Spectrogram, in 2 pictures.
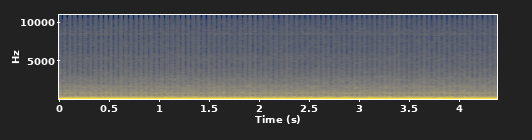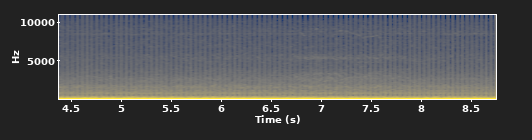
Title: Jaguar XFR rough idle warm engine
